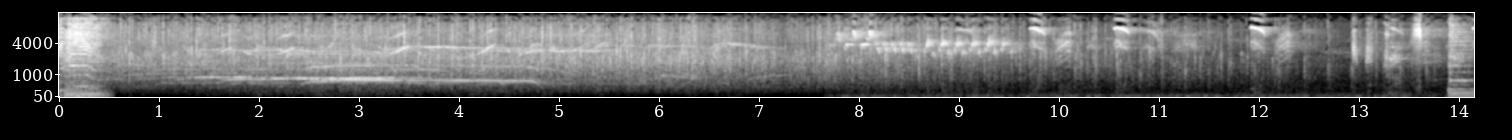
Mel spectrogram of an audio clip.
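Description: Studio audience applauding and cheering, with shrill whistles, after the music cuts off. The applause thins out in the second half, where a few sharp clicks and short high chirps come through.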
